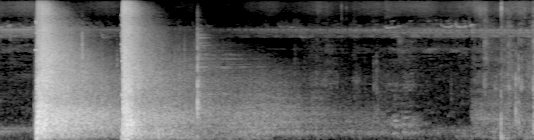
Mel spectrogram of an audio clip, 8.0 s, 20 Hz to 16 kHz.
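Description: A Winchester Model 70 Featherweight rifle in .270 Win fires two loud outdoor shots about a second apart, each with a long rolling echo, followed by a faint distant crack of the bullet striking the target.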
